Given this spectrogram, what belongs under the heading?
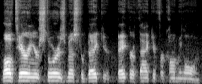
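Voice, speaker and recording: A man's voice: on the high side, steady tone, normal speed. An American man hosting a sports podcast in a casual, chatty style. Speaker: podcast host.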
